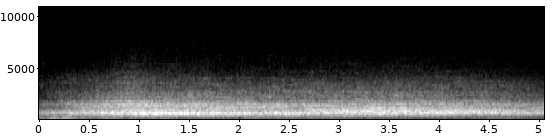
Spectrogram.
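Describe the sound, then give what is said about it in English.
A large crowd roars and cheers continuously, a dense wash of shouting voices and whoops that stays loud and steady for several seconds, with a low hum running underneath. “The crowd erupted, and with word trickling outward, Data Loss stock was skyrocketing”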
